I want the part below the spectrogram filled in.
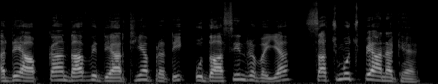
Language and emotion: Punjabi, disgusted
